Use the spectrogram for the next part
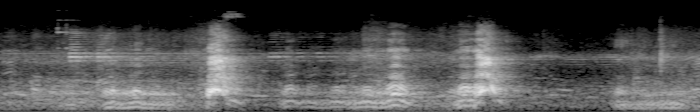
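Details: Shiba Inu, a Japanese breed, lets out three short, sharp barks a second or so apart, while human voices chatter underneath and around them.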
